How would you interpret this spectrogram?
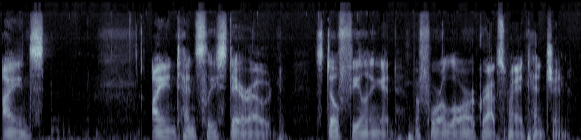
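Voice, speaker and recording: A man playing an uneasy narrator in a horror audio drama, telling it in the first person in a measured, brooding way. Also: low voice, steady tone, dry recording, close to an everyday voice. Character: uneasy male narrator exploring a dead man's house.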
